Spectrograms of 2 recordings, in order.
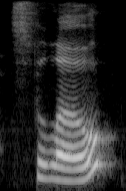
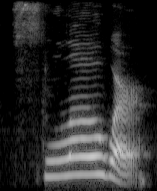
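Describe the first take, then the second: First: Slow with a rising tune; Slow said rising, held open; base form slow. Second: Slower with a falling tune; comparative slower. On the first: Teacher models base then comparative: Slow rising. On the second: Teacher models base then comparative: slower falling. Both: Shown as a demonstration. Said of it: "Se eu quiser falar mais devagar".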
